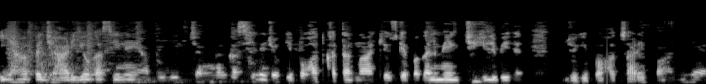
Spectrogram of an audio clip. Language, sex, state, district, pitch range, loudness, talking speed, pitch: Hindi, male, Bihar, Muzaffarpur, 105-135 Hz, -17 LUFS, 265 wpm, 110 Hz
